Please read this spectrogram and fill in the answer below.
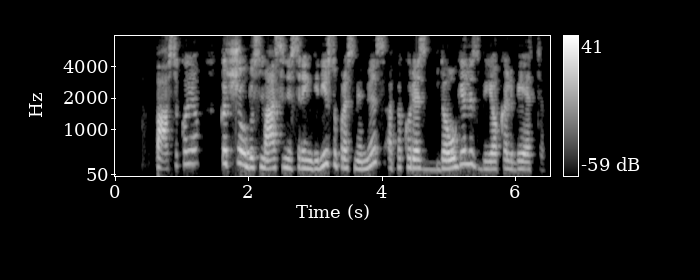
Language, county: Lithuanian, Panevėžys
